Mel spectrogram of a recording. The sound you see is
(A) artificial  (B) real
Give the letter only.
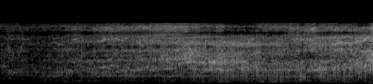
A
